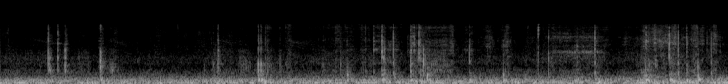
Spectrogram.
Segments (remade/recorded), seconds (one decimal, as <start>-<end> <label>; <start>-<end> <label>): 0.0-2.6 recorded; 2.6-6.4 remade; 6.4-7.3 recorded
